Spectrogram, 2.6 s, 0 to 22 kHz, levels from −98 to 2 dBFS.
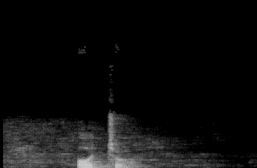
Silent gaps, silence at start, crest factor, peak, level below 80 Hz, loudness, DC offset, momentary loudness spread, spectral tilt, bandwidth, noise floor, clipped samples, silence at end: none; 0.75 s; 24 dB; -6 dBFS; -78 dBFS; -26 LUFS; under 0.1%; 15 LU; -6.5 dB/octave; 7.4 kHz; -79 dBFS; under 0.1%; 1.2 s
